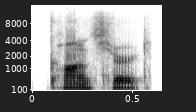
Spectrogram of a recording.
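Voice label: "concert", American English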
